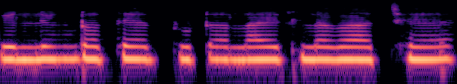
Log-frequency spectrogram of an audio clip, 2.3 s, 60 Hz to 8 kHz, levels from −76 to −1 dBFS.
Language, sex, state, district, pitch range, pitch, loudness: Bengali, female, West Bengal, Malda, 260-265 Hz, 260 Hz, -19 LUFS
